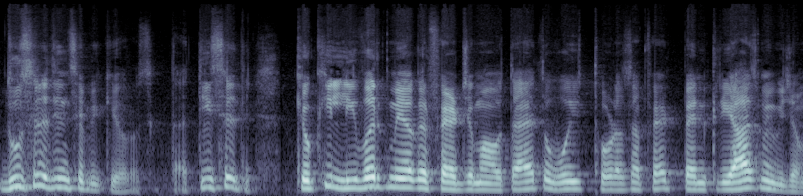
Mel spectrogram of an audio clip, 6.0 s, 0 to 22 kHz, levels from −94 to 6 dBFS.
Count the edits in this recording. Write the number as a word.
one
